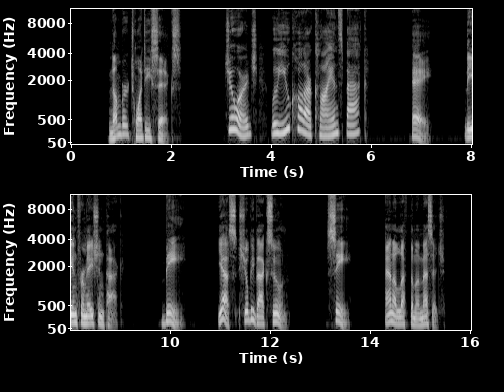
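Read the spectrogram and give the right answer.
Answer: C: Anna left them a message.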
